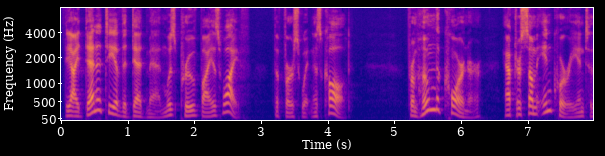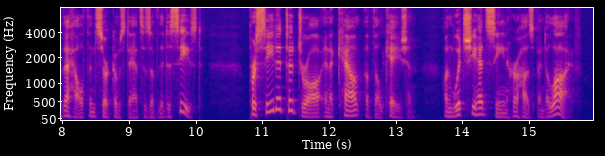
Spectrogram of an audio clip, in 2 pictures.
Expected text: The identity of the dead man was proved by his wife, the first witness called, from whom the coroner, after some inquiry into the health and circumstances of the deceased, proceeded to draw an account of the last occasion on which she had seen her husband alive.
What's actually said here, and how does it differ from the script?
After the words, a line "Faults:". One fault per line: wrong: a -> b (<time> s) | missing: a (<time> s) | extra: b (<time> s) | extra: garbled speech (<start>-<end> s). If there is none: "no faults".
The identity of the dead man was proved by his wife, the first witness called, from whom the coroner, after some inquiry into the health and circumstances of the deceased, proceeded to draw an account of the occasion on which she had seen her husband alive.
Faults:
missing: last (12.8 s)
